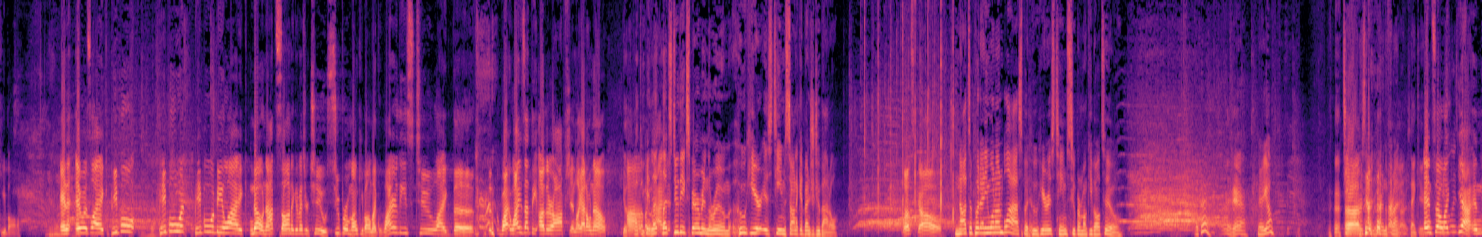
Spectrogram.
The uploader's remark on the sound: Live from PAX East 2023. With help from the PAX East audience. Recorded live at PAX East 2023 on Friday, March 24th at the Boston Convention and Exhibition Centre. There’s one section that relies on visual aids.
